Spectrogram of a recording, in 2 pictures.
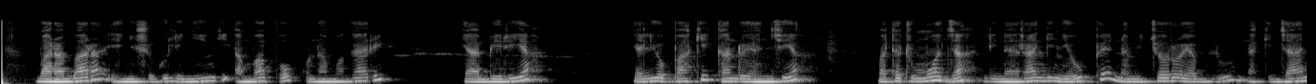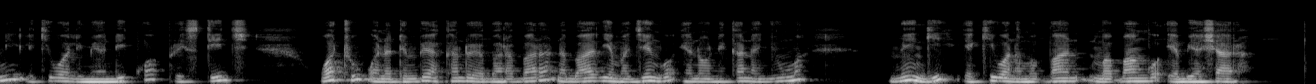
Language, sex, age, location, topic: Swahili, male, 25-35, Nairobi, government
